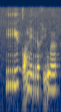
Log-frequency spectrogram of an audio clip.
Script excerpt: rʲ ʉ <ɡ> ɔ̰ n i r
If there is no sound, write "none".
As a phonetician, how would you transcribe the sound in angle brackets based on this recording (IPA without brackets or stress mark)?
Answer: ɡ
